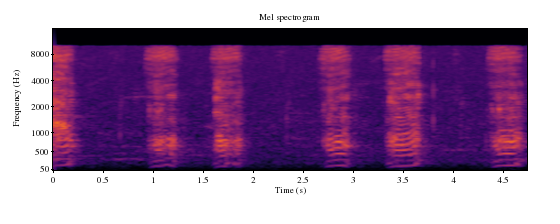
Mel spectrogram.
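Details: Dachshund coughing: six harsh, hacking, dry-sounding coughs about every half to one second, indoors.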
